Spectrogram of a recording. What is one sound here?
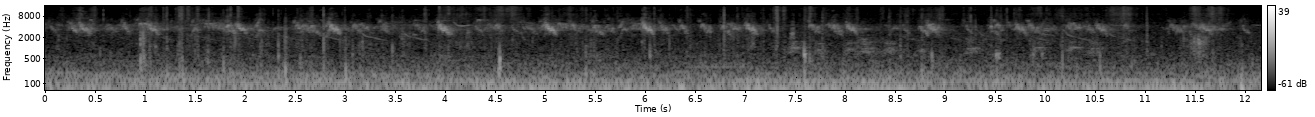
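Hooves thud softly on dry dirt as a mare and foal walk.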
